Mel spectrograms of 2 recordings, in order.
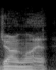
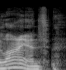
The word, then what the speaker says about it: Lyon: they hadn't heard of John Lyon and matter of fact they called him Johnny Lyons I said no there's no s they're my grandchildren my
